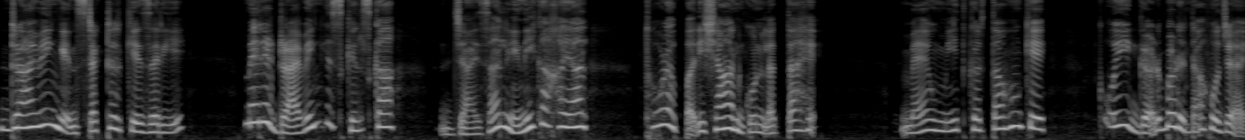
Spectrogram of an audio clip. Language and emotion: Urdu, fearful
